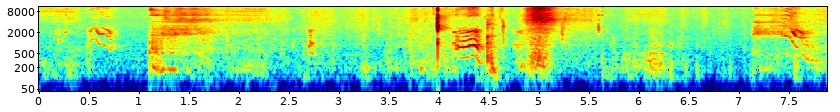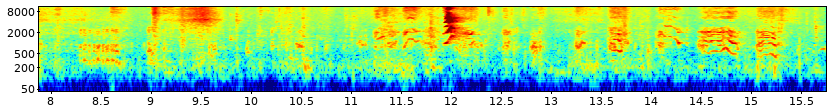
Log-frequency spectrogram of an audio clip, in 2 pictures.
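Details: Cavalier King Charles Spaniel puppies from the litter of Sarlat and Chloé, born 7 April 2014 in Spain, wanting to get out: high, wavering whines and short yelps in bursts, with scrabbling and clicking noises indoors.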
